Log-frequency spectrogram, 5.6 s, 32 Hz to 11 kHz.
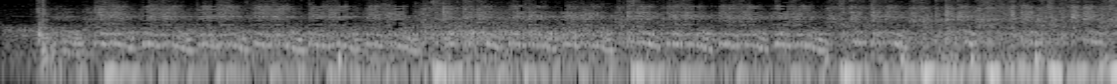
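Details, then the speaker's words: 1980 MGB engine cranking after oil, filter, plug change and tappet adjustment, on stale fuel: starter churns about three beats a second with one noticeably weaker stroke; still low compression on one cylinder. "still uh still low on compression there you can hear that"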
